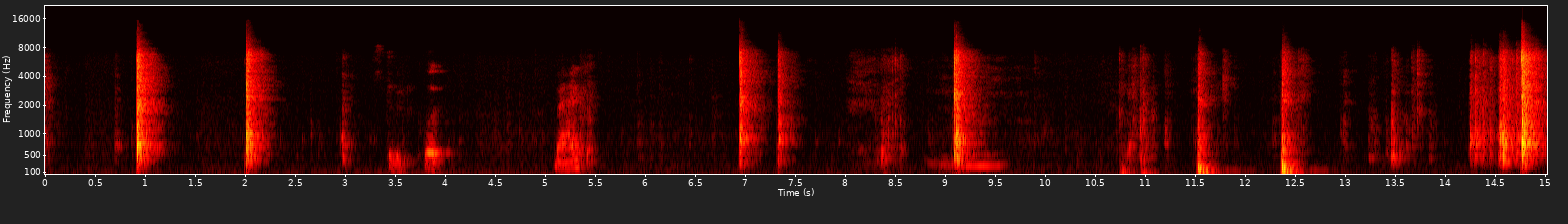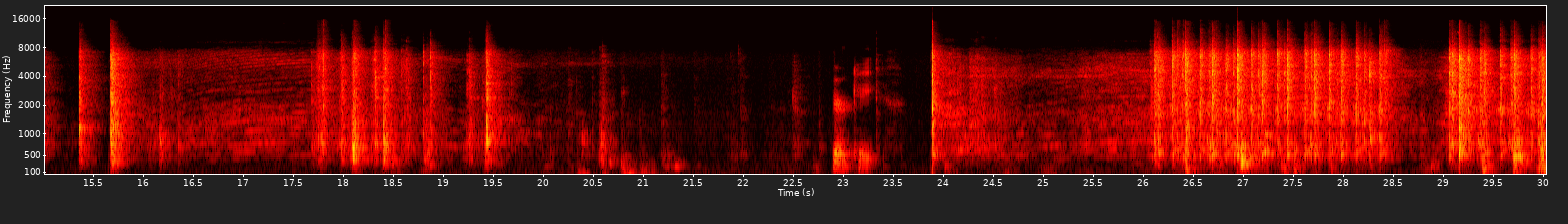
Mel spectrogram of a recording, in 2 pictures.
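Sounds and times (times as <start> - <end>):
toy blaster firing clicks: 14.3 - 20.7, 23.9 - 30.0
whirring tone: 15.9 - 20.7, 24.0 - 30.0.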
